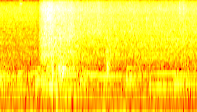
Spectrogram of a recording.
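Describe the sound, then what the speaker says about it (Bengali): Spices hit hot mustard oil with a sudden bright sizzle, then settle into a softer steady crackle close by, with no talking. "এবার এগুলোকে বেশ সুন্দর করে ভেজে নেব"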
